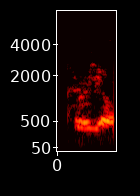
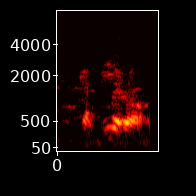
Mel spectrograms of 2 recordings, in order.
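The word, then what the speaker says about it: Gabirol: Someone pointed out it's not even Gabriel, it was Gabiro, or Gabiro, the I in the wrong place. So I changed everything, but it's not even Gabiro, not Gabriel.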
